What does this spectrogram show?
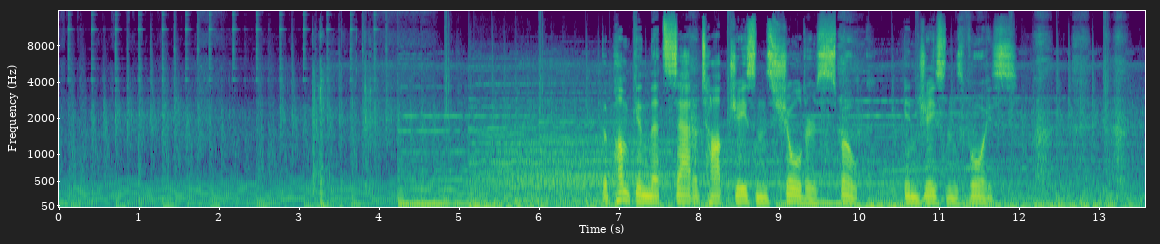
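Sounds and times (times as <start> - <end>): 
door opening: 3.1 - 4.2
speech: 6.8 - 12.0.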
